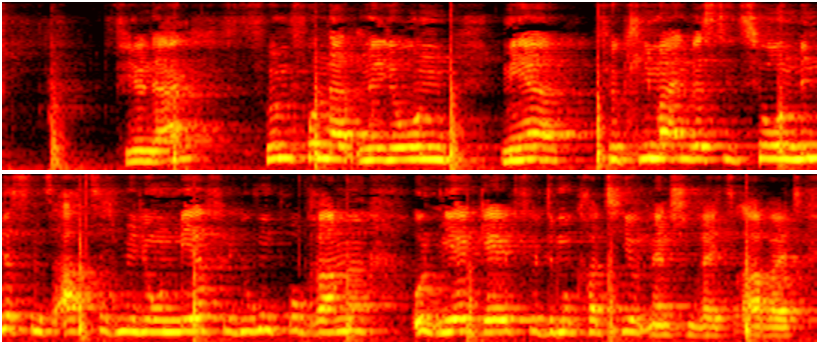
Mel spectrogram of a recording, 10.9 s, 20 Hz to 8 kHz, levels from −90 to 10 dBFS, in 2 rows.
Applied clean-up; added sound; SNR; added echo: none; Hammer; 13 dB; reverberation time 0.7 s.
